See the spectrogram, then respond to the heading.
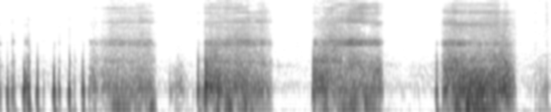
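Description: A small wooden cube is tapped in a quick run of sharp, dry knocks on a solid, round natural pine log-slice coaster held in the palm, with fingertips working the cube. It is then rubbed across the wood surface in four sustained, breathy scraping passes separated by brief silences. Each rub has a low, grainy body and a faint bright hiss, and the taps end with almost no ring.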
